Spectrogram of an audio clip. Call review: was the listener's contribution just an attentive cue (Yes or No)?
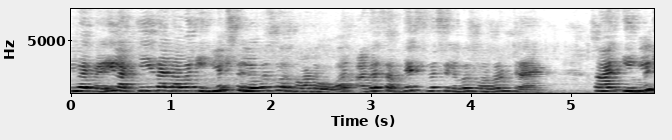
Yes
